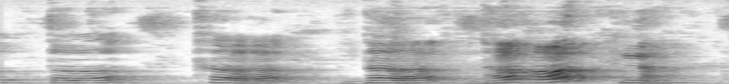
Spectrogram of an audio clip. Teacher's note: ता जब बोलेंगे तो हमारी जो जीभ है वो हमारे दांत को कहीं ना कहीं स्पर्श करेगी। जैसे त, थ बोलो, देखा ये बोलो, त, थ, द, ध और न।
